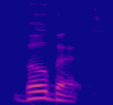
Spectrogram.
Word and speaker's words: Boebert: So, there's a congresswoman, Lauren Boebert, okay? How do you pronounce it? Boebert.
